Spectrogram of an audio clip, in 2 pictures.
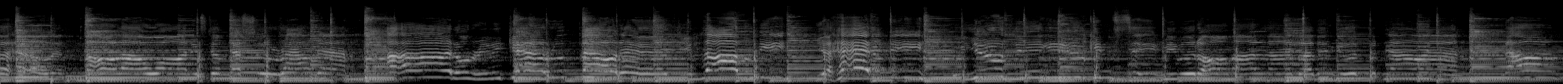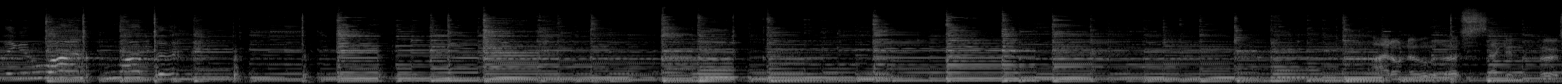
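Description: Acoustic guitar strummed steadily with a man singing over it; the singing is strongest for roughly the first half, after which the strummed chords carry most of the sound.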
